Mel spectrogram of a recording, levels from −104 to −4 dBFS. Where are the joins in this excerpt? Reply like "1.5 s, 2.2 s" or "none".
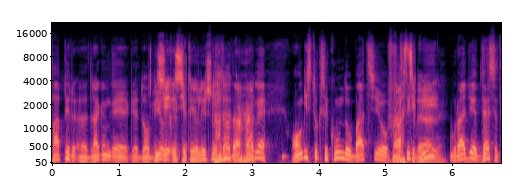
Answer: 1.2 s, 2.0 s, 2.7 s, 3.0 s, 3.8 s, 5.0 s, 5.5 s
